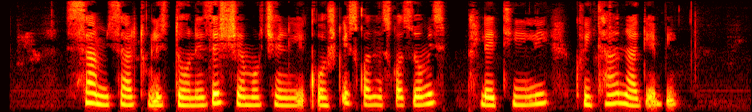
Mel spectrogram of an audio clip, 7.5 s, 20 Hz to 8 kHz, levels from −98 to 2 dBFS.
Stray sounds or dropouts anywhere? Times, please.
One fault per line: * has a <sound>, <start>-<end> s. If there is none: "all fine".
all fine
